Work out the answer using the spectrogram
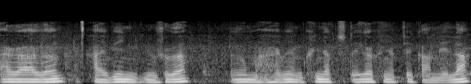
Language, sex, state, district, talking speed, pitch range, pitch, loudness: Wancho, male, Arunachal Pradesh, Longding, 215 wpm, 110-120 Hz, 115 Hz, -16 LUFS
